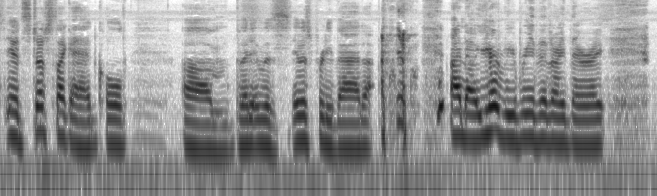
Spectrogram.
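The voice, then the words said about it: Hoarse, congested voice. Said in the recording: “You can tell my voice. I'm pretty hoarse, and my voice is definitely not the best... I still have this cough and a slight stuffy nose”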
